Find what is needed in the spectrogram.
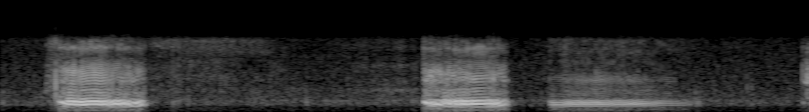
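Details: Rough, buzzing inward snores lasting about a second, with a softer snore on a breath out, from sleepers lounging on a sofa in a quiet room.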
